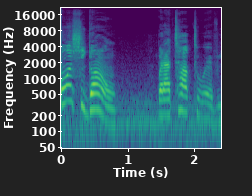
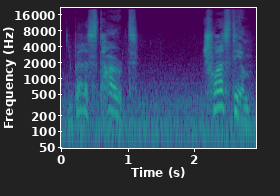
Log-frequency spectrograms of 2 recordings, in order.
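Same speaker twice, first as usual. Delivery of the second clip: whisper; 4 semitones higher, 10 dB quieter, slower than usual. Acted. Warning unbelievers.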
